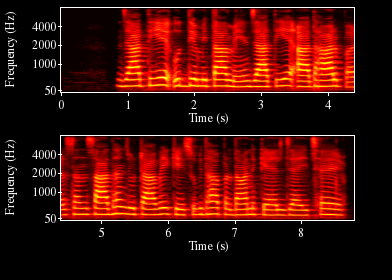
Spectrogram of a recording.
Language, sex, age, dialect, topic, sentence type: Maithili, female, 46-50, Eastern / Thethi, banking, statement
